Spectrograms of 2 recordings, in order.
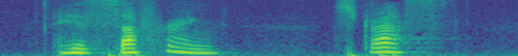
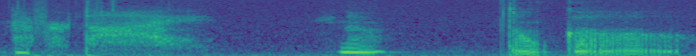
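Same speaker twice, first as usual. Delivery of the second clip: clinging whisper; 3 semitones higher, 19 dB quieter, slower than usual. Retold or imitated. Voicing craving clinging.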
